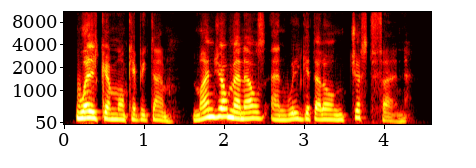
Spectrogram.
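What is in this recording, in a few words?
French male, voice; Pirates Of The Caribbean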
